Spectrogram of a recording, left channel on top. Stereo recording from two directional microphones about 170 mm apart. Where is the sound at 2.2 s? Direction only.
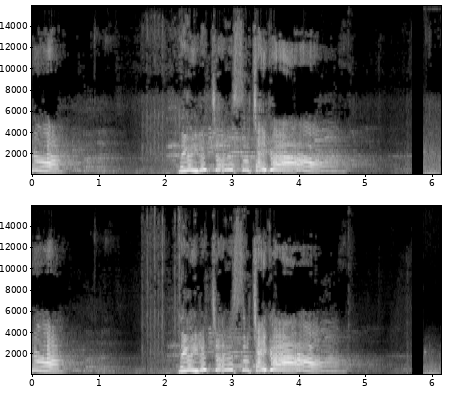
25° right (ahead or behind).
